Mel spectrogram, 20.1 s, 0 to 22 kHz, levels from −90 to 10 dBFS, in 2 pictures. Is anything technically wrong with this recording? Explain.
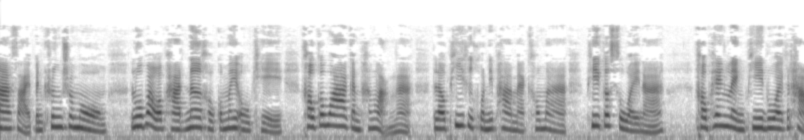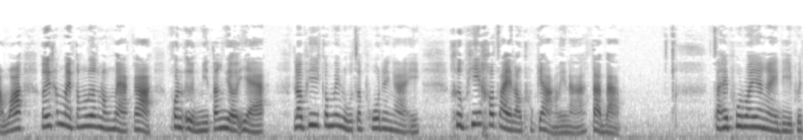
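Yes. MP3 compression runs through the whole speech clip, and its damage is plainly audible. The likely cause is an MP3 encode starved of bits, which fits a low bitrate of around 48 kbps. With too few bits, the encoder removes everything above 11.5 kHz and drops the weaker frequency components, which flicker in and out from frame to frame. The result is dull, watery speech with a swirly texture and metallic chirping on s sounds.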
